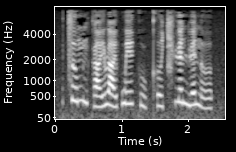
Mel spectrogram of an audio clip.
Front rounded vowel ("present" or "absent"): absent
